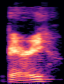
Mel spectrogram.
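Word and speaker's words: Barrie: r r i e So it's b a i r- re is the pronunciation so Barry okay yeah Barry yeah bear B A yeah Barry there we go sure people are loving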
